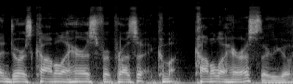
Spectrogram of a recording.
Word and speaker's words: Kamala: and Michelle Obama endorse kamla Harris for president kamla Harris there you go saying it right now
